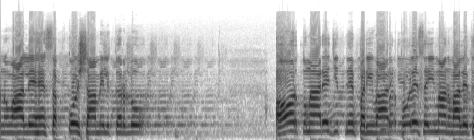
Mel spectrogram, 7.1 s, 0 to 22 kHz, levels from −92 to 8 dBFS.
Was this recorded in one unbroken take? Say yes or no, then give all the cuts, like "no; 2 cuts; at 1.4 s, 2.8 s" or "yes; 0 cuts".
no; 1 cut; at 5.9 s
